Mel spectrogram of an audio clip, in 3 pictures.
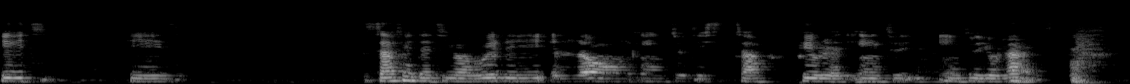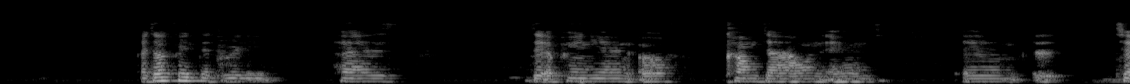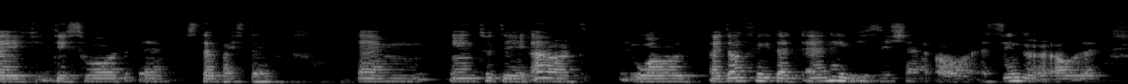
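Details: Musician who says he has been a person who stutters for almost 21 years; stuttering.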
